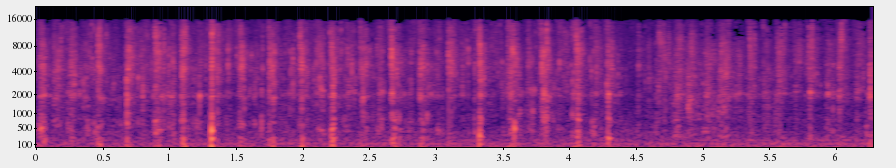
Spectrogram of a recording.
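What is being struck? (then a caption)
Plastic spray bottle with liquid. A hand-sized green plastic spray bottle, hollow, partly filled with liquid and resembling a Febreze-style bottle, is held in one hand and shaken beside the mic, making the liquid slosh. Quick, uneven splashing pulses sound close and low-heavy with brief bright spatters, then grow softer and more even toward the end.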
